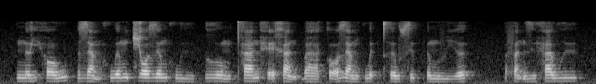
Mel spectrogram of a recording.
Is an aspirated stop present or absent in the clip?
present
